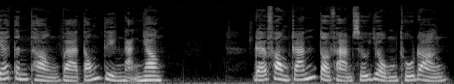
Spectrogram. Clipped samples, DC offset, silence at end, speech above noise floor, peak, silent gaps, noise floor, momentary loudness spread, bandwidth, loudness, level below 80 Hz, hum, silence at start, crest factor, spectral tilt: under 0.1%; under 0.1%; 0.05 s; 24 dB; -2 dBFS; none; -42 dBFS; 5 LU; 17 kHz; -18 LUFS; -44 dBFS; none; 0 s; 18 dB; -5.5 dB/octave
